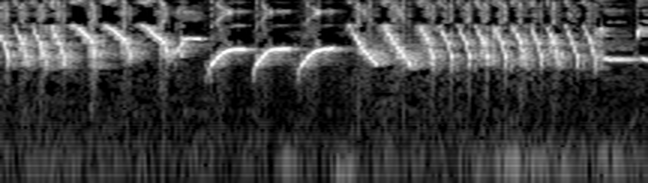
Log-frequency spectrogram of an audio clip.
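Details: Young canary practising song: descending swept notes, three arched whistles, then a long run of rapid sweeping trills ending on a flat whistled tone.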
